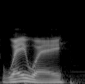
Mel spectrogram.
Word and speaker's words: Wawa: From the Ojibwe word... pronounced Weiwei, meaning snow goose.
